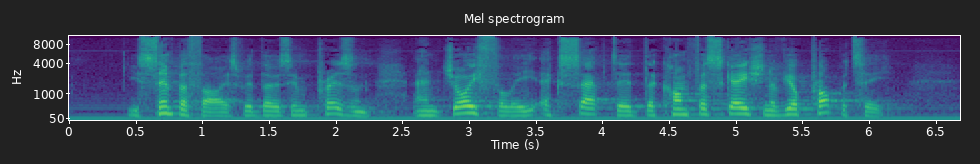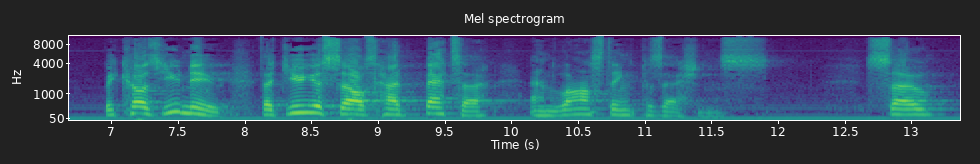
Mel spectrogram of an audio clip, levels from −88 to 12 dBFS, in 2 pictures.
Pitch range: 120-175 Hz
